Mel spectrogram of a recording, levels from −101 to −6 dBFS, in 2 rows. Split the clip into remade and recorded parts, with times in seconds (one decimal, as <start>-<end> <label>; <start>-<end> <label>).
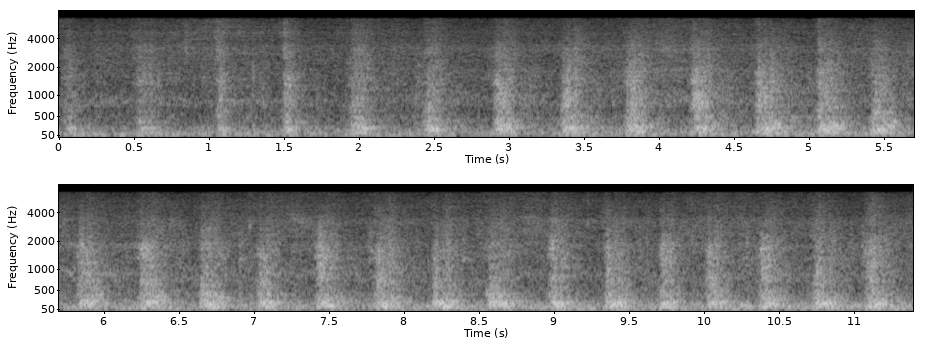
0.0-0.6 remade; 0.6-1.5 recorded; 1.5-2.0 remade; 2.0-5.3 recorded; 5.3-8.6 remade; 8.6-9.8 recorded; 9.8-11.4 remade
